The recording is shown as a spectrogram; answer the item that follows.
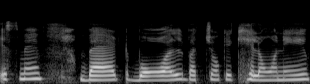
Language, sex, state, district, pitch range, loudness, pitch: Hindi, female, Bihar, Sitamarhi, 200-230 Hz, -20 LUFS, 215 Hz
